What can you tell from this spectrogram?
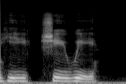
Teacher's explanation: your tongue is very high and your mouth spreads wide like you're smiling. It's a tense sound. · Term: long e, long E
